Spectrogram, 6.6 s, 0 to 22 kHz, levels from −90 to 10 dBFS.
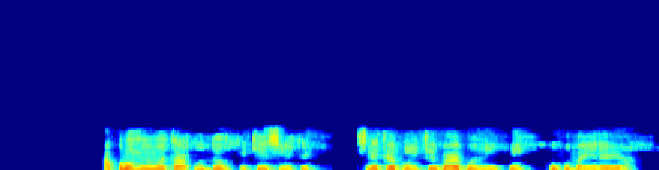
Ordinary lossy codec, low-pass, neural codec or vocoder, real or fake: AAC, 32 kbps; 5.4 kHz; codec, 16 kHz, 2 kbps, X-Codec, WavLM features, trained on Multilingual LibriSpeech; fake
